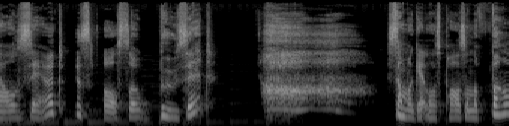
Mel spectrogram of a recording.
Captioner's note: gasp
